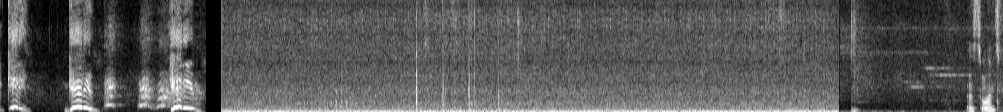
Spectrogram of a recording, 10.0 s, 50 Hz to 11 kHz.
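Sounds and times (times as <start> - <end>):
vehicle engine rumbling: 2.2 - 8.4.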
